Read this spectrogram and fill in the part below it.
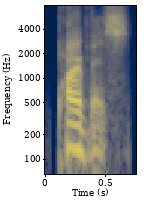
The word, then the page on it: parvis: American English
